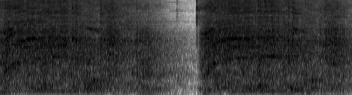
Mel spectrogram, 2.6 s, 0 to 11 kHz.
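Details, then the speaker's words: 2012 Honda Rancher 420 4x4 ATV, cylinder lubed with Marvel Mystery Oil: the starter cranks with a strained, gritty whir, then spins better with repeated tries; corroded starter brushes are suspected. "all right spins over a lot better let's just keep doing that for a little bit get that starter working"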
